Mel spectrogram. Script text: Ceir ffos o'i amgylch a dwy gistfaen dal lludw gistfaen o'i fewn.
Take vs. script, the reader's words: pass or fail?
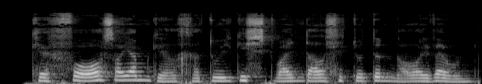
fail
